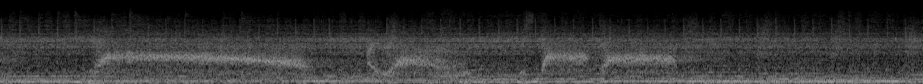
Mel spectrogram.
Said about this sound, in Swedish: Shit vad dåliga riff. Ja, det var, det var faktiskt förvånansvärt taffligt alltså. Jag kan uppskatta entusiasmen i det på något sätt. Dock. Ja, de låter ju glada i alla fall.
